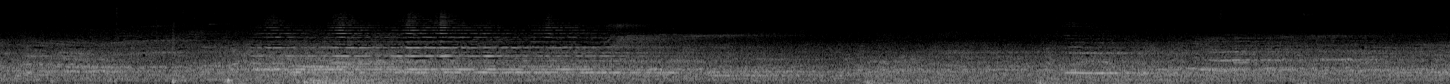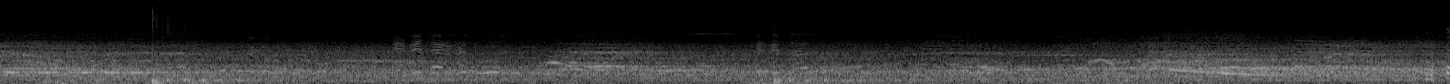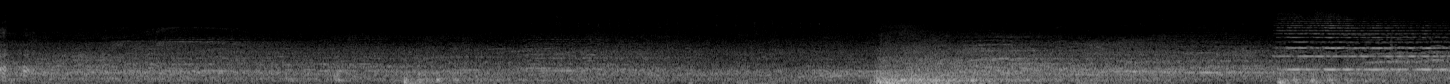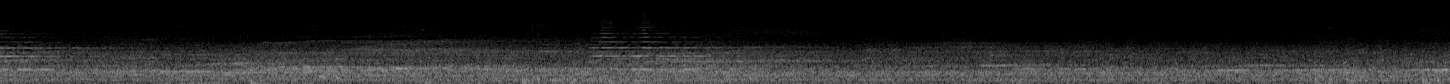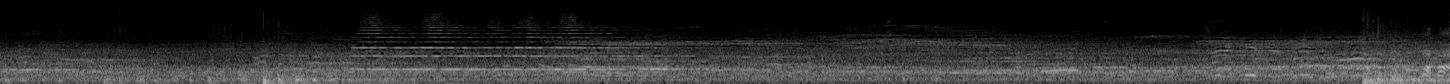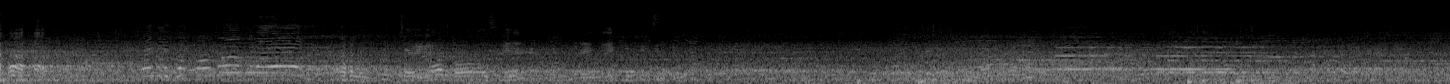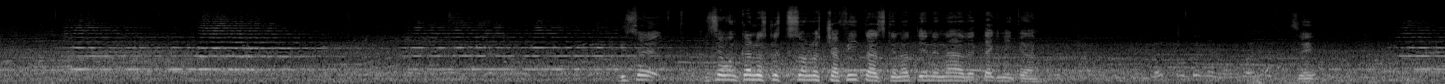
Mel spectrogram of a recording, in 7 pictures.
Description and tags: Sounds recorded at the Lucha Libre - Mexican wrestling... we were sitting near the front. 'Super Porky' was one of the luchadores… Mexico City, December 2013. Recorded using Roland Edirol digital voice recorder.
wrestling, Luchadores, Mexico, Libre, Lucha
